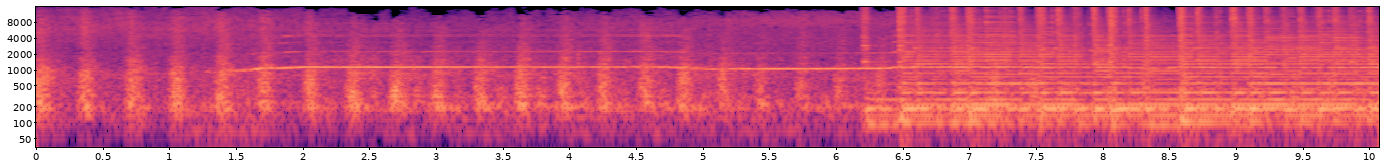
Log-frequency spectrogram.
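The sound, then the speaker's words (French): A train's doors close and it sets off with steady rhythmic chuffing and hissing under a sustained whistle tone, then a louder, dense burst of mechanical noise takes over near the end. No one speaks. “Regarde la fermeture des portes, attention au départ.”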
